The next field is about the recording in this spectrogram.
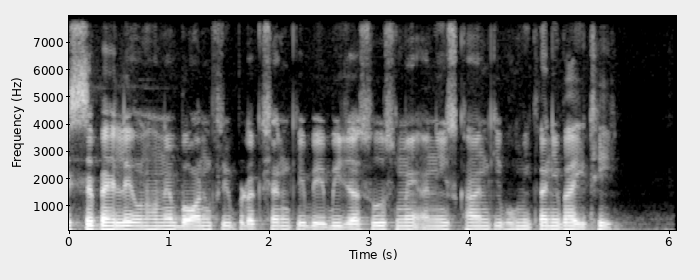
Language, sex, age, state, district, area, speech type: Hindi, male, 30-45, Madhya Pradesh, Balaghat, rural, read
